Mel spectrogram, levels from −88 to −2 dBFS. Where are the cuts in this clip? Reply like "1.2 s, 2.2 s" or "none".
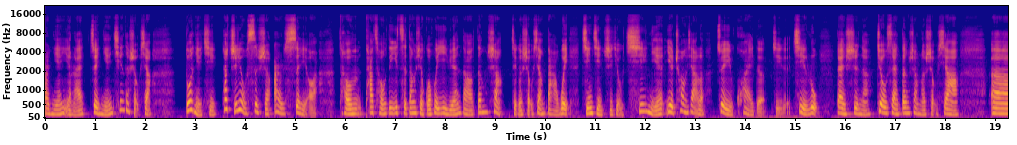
none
